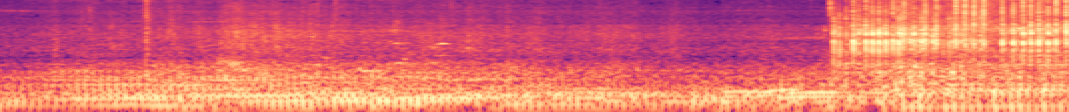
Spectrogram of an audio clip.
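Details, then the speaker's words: Honda Beat scooter after fixing a CVT rattle caused by a loose clutch lining clamping plate: engine runs evenly, the rolling clatter is gone, only the normal rustle of belt rubbing on the pulley remains. "suara gelinding-glindingnya tadi sudah hilang ya halus cuma ada suara krosok-krosoknya ini suara seperti biasa ya krosok-krosok ini kan karena gesekan antara karet sama puli itu"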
